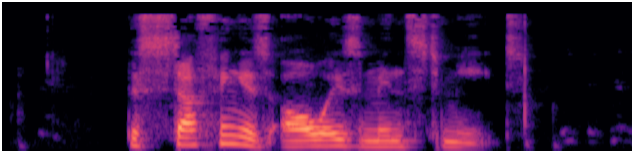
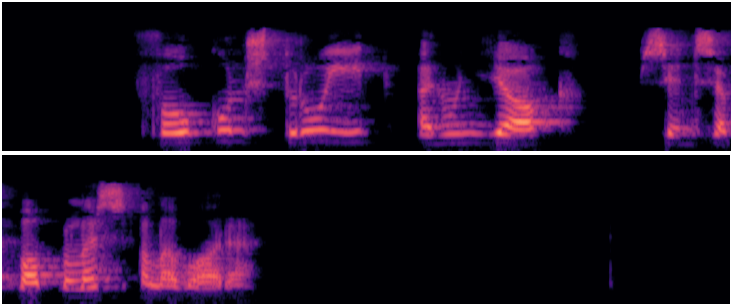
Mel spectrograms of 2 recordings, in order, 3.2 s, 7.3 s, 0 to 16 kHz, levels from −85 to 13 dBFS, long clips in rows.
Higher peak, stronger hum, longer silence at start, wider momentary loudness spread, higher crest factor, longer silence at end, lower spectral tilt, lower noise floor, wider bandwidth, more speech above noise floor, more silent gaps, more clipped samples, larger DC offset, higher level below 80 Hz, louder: about the same, -2 dBFS vs -4 dBFS; neither; second, 0.65 s vs 0.8 s; first, 18 LU vs 11 LU; about the same, 18 dB vs 22 dB; second, 0.55 s vs 2.4 s; first, -4.5 dB/octave vs 3 dB/octave; second, -59 dBFS vs under -90 dBFS; first, 12 kHz vs 8.2 kHz; second, 42 dB vs over 67 dB; neither; neither; neither; first, -64 dBFS vs -84 dBFS; first, -18 LUFS vs -23 LUFS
